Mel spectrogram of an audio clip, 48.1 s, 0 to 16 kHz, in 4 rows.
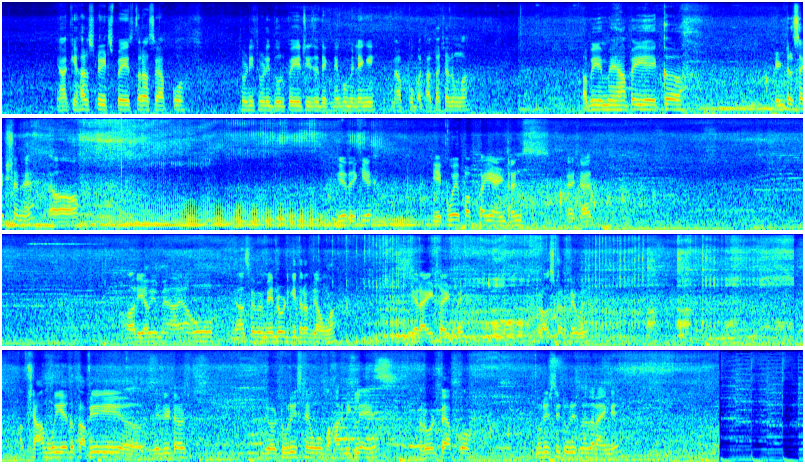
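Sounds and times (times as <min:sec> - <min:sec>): traffic engine rumble: 0:00.0 - 0:46.8.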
